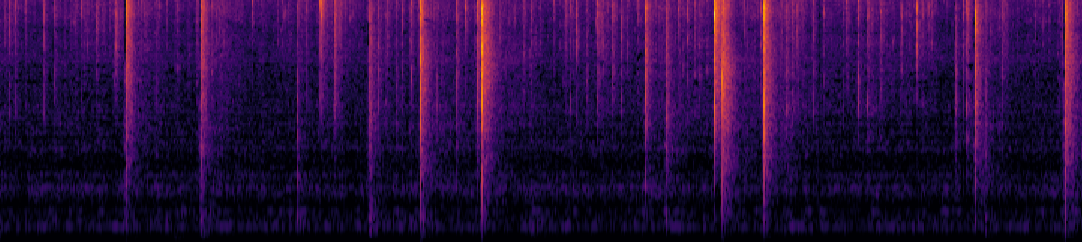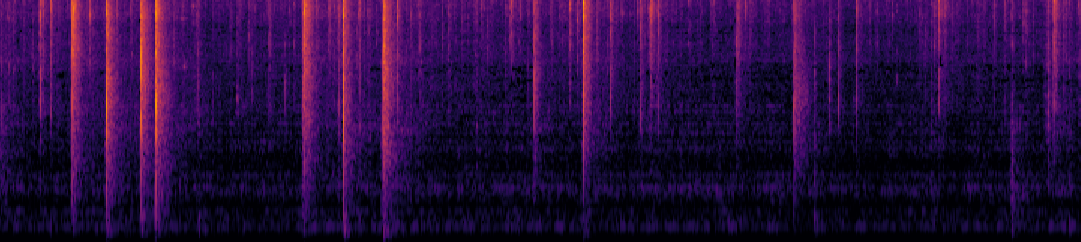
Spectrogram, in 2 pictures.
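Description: Wood fire crackling: burning logs giving off irregular sharp pops and snaps, roughly one every second, some louder than others.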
